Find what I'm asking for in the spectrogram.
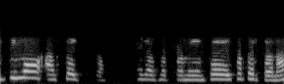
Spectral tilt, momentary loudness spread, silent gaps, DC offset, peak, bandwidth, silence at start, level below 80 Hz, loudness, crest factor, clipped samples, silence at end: -7.5 dB/octave; 14 LU; none; under 0.1%; -10 dBFS; 3.8 kHz; 0 s; -76 dBFS; -26 LUFS; 16 dB; under 0.1%; 0 s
